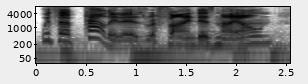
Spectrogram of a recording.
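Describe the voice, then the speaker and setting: A woman voicing a cranky, eccentric male troll cook in a family audio drama, with a gravelly voice and an excitable, grumbling, theatrical manner. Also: fairly low pitch, moderate pace, faint music behind, exaggerated voice. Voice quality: gravelly, creaky.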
